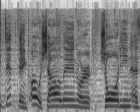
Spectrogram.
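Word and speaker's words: 少林: Maybe he did think, oh, Shaolin or Shorin, as it's pronounced in Japanese, works as a nice little ending, and Rin actually sounds cute.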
